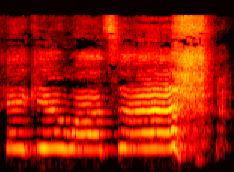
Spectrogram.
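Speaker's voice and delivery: high, loud mock gratitude; sarcastic thanks. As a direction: thank him with biting sarcasm. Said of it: "And I'm like".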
